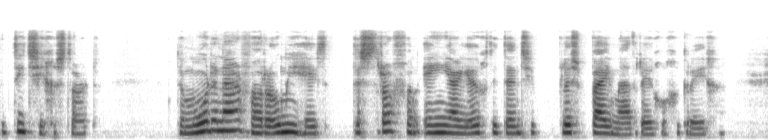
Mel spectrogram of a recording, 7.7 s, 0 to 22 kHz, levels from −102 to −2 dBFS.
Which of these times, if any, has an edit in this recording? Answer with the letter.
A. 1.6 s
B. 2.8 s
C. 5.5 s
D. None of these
A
